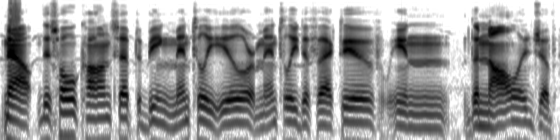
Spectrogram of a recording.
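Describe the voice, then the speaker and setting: A man's voice: deep voice, steady tone, a little slow, clean tone. A man in his fifties ranting in a sarcastic monologue, laughing between lines and swearing. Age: 50s. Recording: dull lo-fi recording.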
